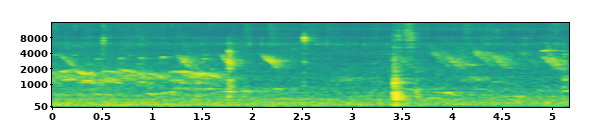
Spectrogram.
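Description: Wooden spatula stirring a thin, watery gravy in a nonstick wok, with a sharp knock of the spatula on the pan about three and a half seconds in. Birds chirp in the background in repeated runs of short falling notes.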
